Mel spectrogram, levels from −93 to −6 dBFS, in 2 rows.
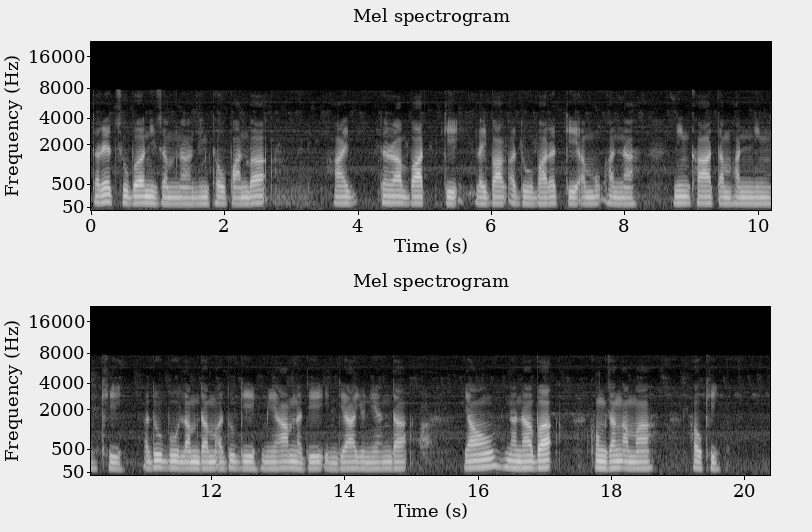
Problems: constant background noise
